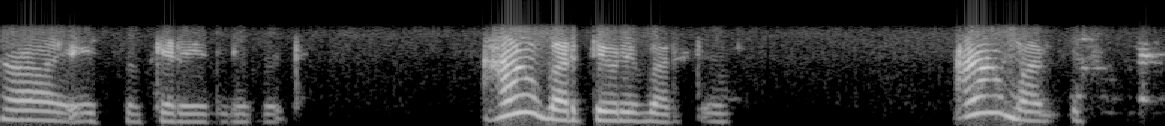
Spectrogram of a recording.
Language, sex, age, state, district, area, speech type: Kannada, female, 18-30, Karnataka, Gulbarga, urban, conversation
